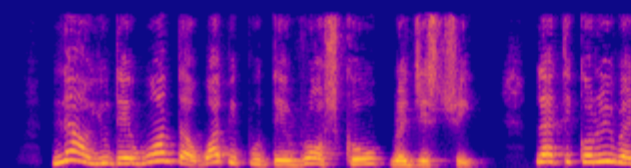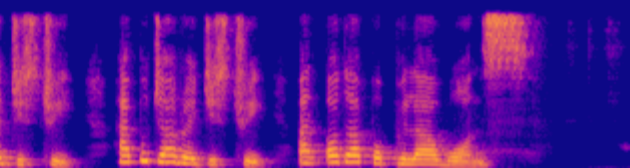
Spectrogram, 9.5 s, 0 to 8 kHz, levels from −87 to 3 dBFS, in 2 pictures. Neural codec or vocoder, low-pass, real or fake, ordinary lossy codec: codec, 16 kHz, 0.4 kbps, LongCat-Audio-Codec; 7.2 kHz; fake; MP3, 64 kbps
